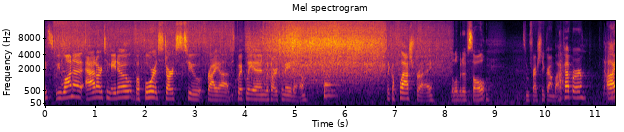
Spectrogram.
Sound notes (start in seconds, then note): 5.3 pan sizzling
